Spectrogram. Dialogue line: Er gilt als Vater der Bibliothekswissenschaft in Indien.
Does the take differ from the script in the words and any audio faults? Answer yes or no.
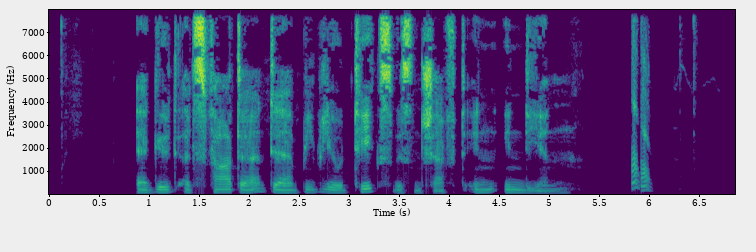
yes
